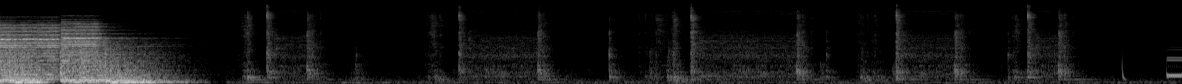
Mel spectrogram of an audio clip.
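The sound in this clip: Telephone dialing for a call comes through as a series of short, faint mechanical clicks and clatters in irregular bursts, each separated by quiet pauses.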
